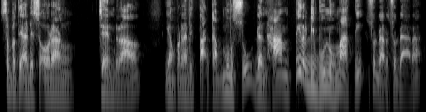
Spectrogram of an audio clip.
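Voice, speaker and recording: A man's voice: on the low side, expressive, normal speed, vocal fry, darkish tone, slightly rough, no echo, clean studio sound. Male pastor preaching a story-filled sermon. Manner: storytelling, conversational, rhythmic repetition.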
